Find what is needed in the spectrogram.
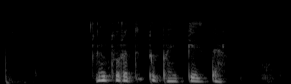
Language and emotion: Russian, angry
